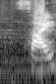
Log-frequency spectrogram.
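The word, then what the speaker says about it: psi: होता है, ठीक है, ये साई होता है, इसको हम लोग साई बोलते हैं, P साइलेंट होता है, ठीक है।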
